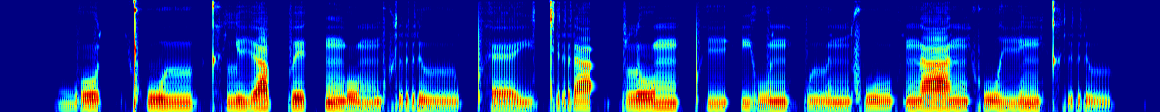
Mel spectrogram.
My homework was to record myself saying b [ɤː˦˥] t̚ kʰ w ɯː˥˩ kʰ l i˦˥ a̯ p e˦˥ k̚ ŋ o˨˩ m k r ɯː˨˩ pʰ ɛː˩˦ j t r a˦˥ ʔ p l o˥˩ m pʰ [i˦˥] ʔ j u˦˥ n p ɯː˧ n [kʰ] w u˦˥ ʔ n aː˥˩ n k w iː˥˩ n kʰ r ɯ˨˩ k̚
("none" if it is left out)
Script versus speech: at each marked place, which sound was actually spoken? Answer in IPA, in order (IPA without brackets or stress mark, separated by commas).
oː˦˥, i˥˩, k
